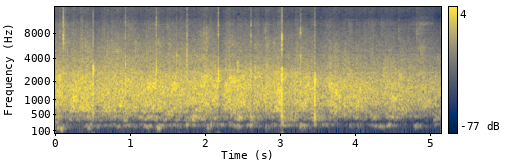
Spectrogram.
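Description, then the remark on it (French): A crowd applauds steadily for several seconds, a dense, even wash of clapping with a few sharper individual claps standing out, holding loud throughout with no voices over it. “Applaudissements.”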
